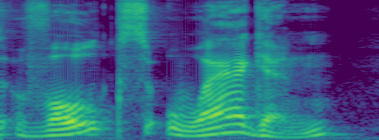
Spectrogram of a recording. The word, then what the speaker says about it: Volkswagen: It is Volkswagen. And, and in German, I am told that the V is pronounced more like an F.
